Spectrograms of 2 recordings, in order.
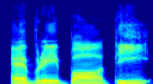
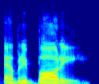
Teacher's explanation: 네, flapping입니다. 그러니까 르 발음에 가깝습니다.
